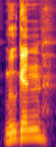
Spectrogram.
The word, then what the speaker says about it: Mugen: Yeah, so is it hard G Mugen?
